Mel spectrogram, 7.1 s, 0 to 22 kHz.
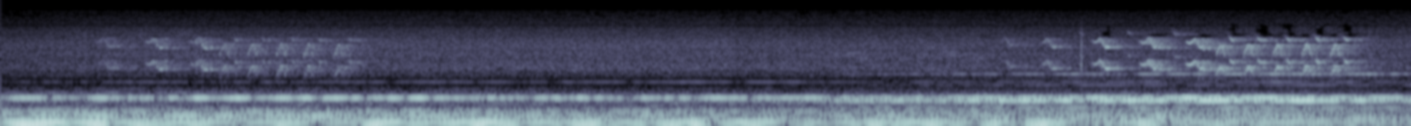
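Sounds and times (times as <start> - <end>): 
Nashville Warbler singing: 0.1 - 2.2, 3.5 - 7.0.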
